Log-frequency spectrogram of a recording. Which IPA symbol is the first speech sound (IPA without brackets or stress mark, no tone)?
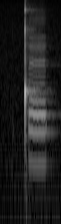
ǃ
